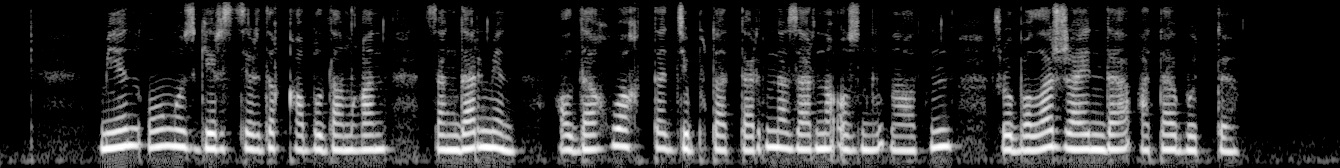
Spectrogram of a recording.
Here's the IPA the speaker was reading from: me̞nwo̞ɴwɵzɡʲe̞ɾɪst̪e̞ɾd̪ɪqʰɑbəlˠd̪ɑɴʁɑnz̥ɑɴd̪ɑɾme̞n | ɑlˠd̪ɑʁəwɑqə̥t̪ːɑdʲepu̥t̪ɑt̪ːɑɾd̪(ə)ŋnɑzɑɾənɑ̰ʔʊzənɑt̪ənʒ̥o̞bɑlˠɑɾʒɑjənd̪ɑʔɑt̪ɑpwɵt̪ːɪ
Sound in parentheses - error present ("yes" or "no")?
no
